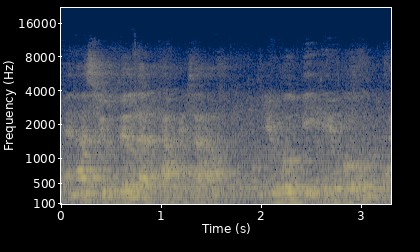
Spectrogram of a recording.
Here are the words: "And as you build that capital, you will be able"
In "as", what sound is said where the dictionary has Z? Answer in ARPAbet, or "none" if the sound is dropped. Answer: S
